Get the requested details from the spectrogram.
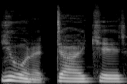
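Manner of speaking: loud shout. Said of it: "The dragonborn shouts".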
